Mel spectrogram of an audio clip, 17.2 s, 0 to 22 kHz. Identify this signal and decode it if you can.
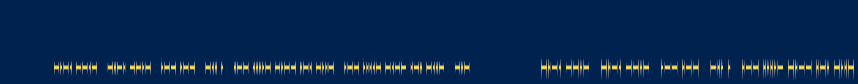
Morse code, heard as a keyed tone, about 33 wpm, 700 Hz. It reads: CQ CQ WW DE W4YRX W4YRX K CQ CQ WW DE W4YRX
